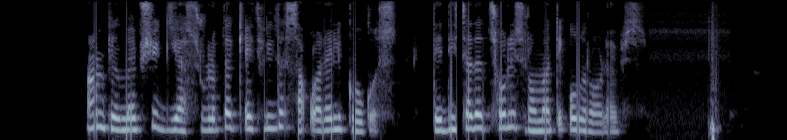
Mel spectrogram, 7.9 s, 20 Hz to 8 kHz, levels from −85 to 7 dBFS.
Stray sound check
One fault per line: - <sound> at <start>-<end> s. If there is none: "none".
- dropout at 4.6-4.6 s
- whoosh at 7.1-7.2 s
